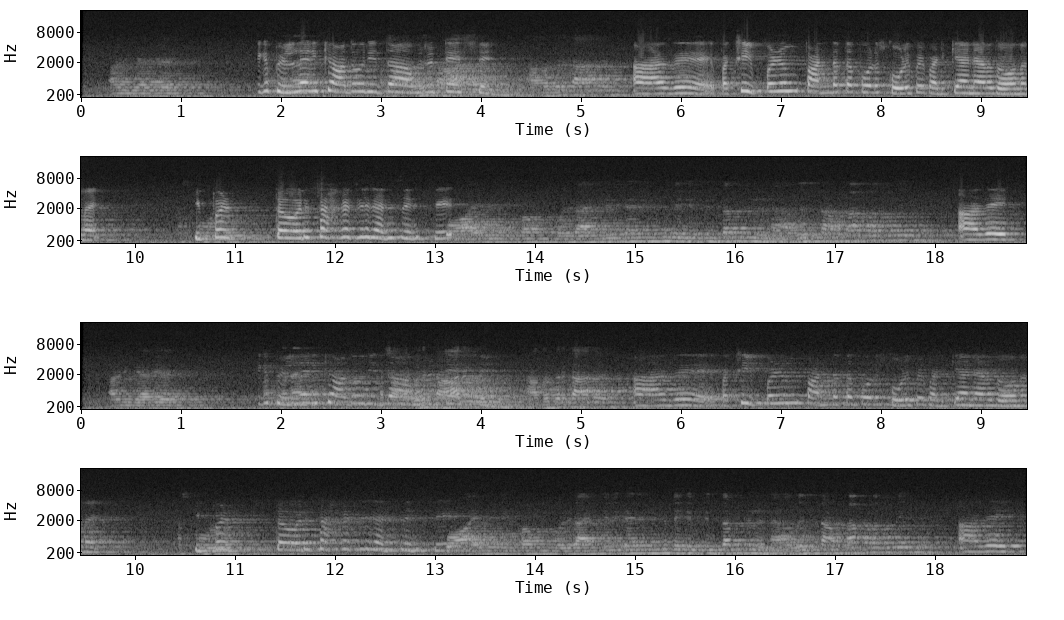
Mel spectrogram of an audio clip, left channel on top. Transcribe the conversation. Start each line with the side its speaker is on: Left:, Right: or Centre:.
Right: അവരിക്ക് അറിയ അങ്ങനെയല്ല
Left: പിള്ളേരിക്കും അതൊരിതാ
Right: പക്ഷെ അതൊക്കെ
Left: ഇറിട്ടേഷൻ
Right: ഒരു കാലവായിരുന്ന് അതൊക്കെ ഒരു കാലവായിരുന്ന്
Left: ആഹ് അതെ പക്ഷെ ഇ പ്പഴും പണ്ടത്തെ പോല സ്കൂളി പോയി പഠിക്കാനാണ് തോന്നണെ
Right: ആ സ്കൂളില്
Left: ഇപ്പഴു ത്തെ ഒരു സാഹചര്യ അനുസരിച്
Right: പോയതേ ഇപ്പം ഒരു കാര്യം ചെയ്തുക്ക വീണ്ടും തരും തിരുത്താൻ പറ്റൂലല്ലോ അത് നടന്നാ നടന്നത് തന്നെ
Left: അതേ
